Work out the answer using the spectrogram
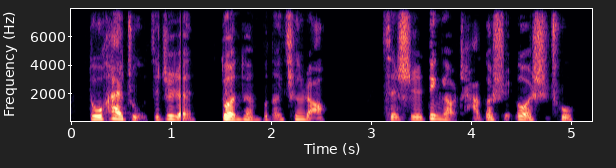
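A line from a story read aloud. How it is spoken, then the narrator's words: Deep, grave voice. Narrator (Chinese): 阮一鸣听得脸上变色，沉声道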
